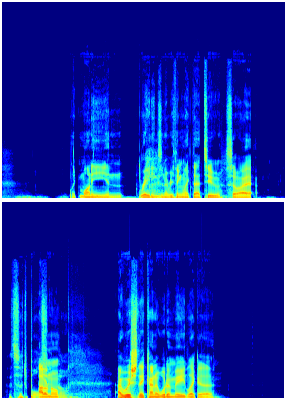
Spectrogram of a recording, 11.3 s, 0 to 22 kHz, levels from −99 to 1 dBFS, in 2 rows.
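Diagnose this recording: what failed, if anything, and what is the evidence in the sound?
Zipper noise appears in this speech from 9.46 to 10.72 s, just after "of would have made". The level drops about 15 dB in around fifty steps per second, each a small click. The gain is updated per buffer without smoothing.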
